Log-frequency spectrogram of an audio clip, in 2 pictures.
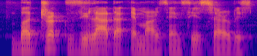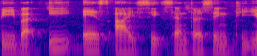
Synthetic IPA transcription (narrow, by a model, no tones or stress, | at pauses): bədɾək̚ziladɐʔemaɾd͡ʒensisəɾbisbibaiesajsisentəɾsiŋtʰiju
